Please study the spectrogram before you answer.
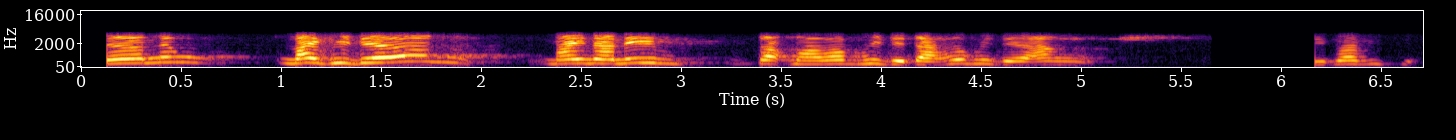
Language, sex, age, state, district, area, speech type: Bodo, female, 60+, Assam, Chirang, rural, conversation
